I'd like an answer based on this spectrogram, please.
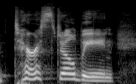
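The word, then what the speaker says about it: pterostilbene: of terbine okay so teris still Bean is spelled with a PT you know like pterodactyl so one of my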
